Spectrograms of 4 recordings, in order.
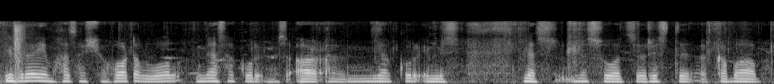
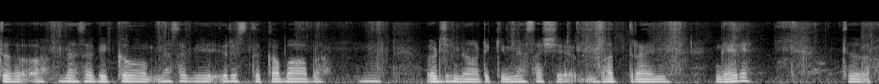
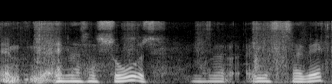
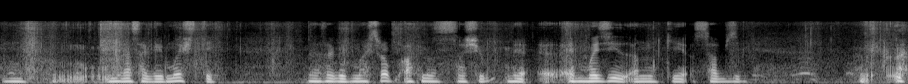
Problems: constant background noise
